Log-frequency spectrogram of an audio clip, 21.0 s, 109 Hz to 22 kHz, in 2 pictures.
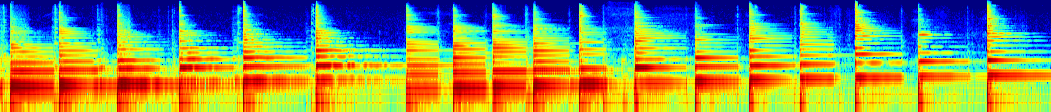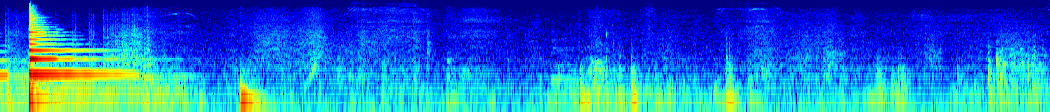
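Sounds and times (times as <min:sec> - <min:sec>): guitar plucked melody: 0:00.0 - 0:13.2.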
